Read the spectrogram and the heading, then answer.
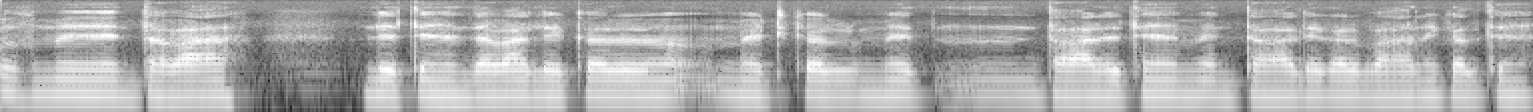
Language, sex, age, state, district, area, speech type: Hindi, male, 18-30, Uttar Pradesh, Ghazipur, rural, spontaneous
